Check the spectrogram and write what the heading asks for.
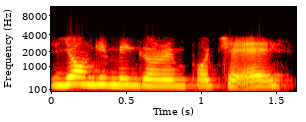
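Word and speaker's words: Yongey Mingyur Rinpoche: Did I pronounce that completely wrong? – Yes, thank you, Sandy, for introducing. Yes, my teacher name is kind of long. It's Yonge Mingyur Rinpoche, so it's good. It's close enough.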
